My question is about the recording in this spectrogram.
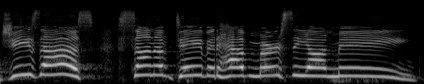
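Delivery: high, drawn-out desperate call; crying out. Acted. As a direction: cry out to Jesus over a crowd. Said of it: "He cried out".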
